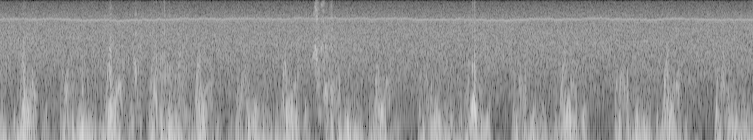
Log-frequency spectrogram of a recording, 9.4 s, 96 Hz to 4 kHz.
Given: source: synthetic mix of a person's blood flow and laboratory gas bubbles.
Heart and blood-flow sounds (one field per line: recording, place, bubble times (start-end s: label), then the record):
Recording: Doppler ultrasound of blood flow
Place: precordium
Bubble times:
1.53-1.79 s: bubbles
1.83-2.38 s: bubbles
3.90-4.21 s: bubbles
From the record:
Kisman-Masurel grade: 221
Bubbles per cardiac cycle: several, 3 to 8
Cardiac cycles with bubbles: 10 to 50%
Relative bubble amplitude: barely perceptible (0.100 to 0.250)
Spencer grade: 2 (many but less than half of the cardiac periods contain bubble signals, singularly or in groups)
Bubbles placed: only in the low amplitude regions of the cardiac cycle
